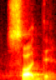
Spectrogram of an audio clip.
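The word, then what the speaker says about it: صاد: Sayas sad.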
